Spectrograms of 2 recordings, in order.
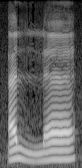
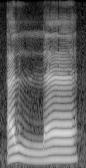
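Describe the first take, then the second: Both takes have the same delivery.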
